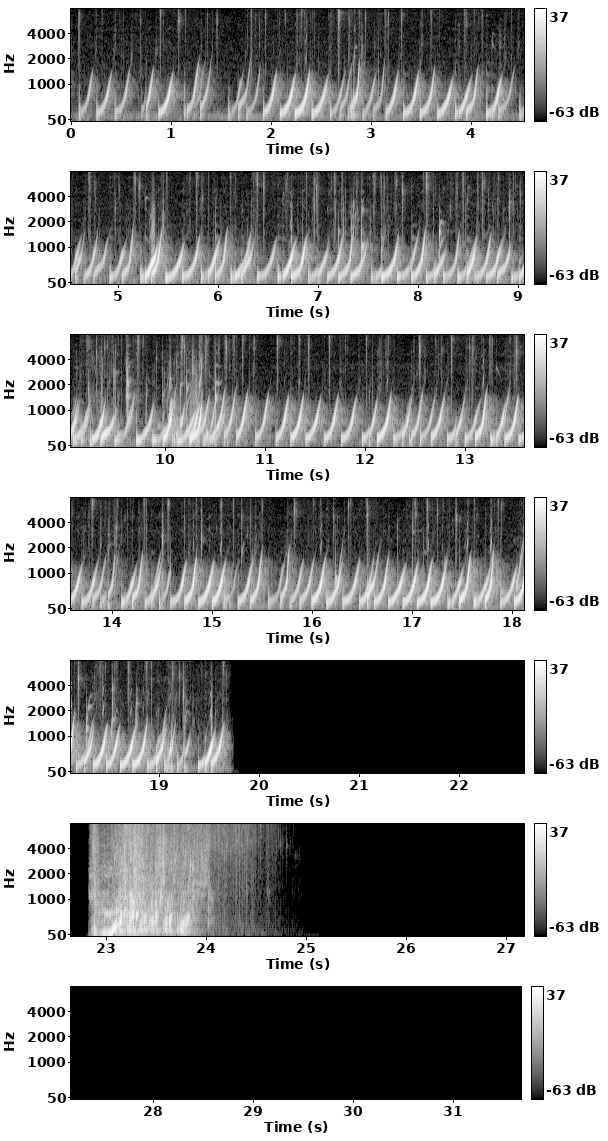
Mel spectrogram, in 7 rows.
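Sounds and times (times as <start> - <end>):
bubbles popping: 0.0 - 19.7, 22.9 - 24.5.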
